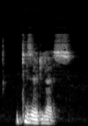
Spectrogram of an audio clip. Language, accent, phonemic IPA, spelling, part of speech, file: English, Southern England, /ˈɡɪzə(ɹ)d.lɪs/, gizzardless, adjective, LL-Q1860 (eng)-gizzardless.wav
- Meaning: 1. Without a gizzard; without guts or innards 2. Lacking courage, cowardly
